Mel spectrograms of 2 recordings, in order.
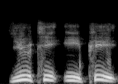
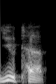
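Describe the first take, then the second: First: It is spelled out letter by letter. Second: It is said as a single word. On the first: The speaker calls it wrong. "you don't call them" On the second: The speaker calls it right. "You call them ... You pronounce the fucking name"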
